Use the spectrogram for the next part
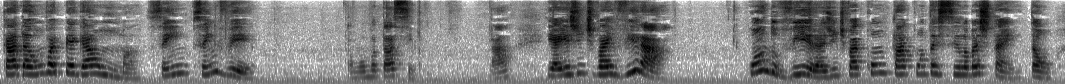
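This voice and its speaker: A woman's voice: sits high, slightly rough. A woman explaining literacy games step by step in a casual live lesson, often checking in with viewers. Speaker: educator teaching literacy games.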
